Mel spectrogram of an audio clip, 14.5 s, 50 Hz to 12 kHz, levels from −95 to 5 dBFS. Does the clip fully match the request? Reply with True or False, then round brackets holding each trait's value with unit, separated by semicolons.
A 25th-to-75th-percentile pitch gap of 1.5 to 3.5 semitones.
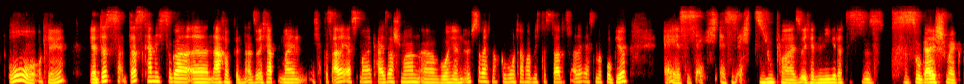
True (2.9 semitones)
